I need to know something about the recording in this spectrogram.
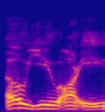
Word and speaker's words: Oure: Oure, O-U-R-E. They pronounced it on the show, but I forgot how to actually pronounce it. I think you got it right. I think it's Oure. Oure.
